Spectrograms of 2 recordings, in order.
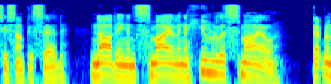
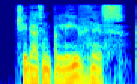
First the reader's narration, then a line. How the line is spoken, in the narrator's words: the secret voice whispered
